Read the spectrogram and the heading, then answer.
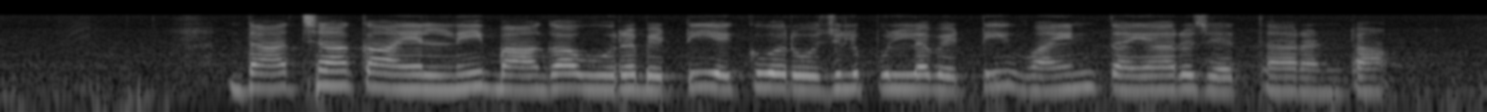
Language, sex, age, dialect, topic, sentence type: Telugu, male, 31-35, Central/Coastal, agriculture, statement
